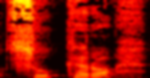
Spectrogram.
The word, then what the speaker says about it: zucchero: perché se volevo lo zucchero dovevo pronunciarlo con la Z aspra e sorda e non dolce o sonora e poi,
